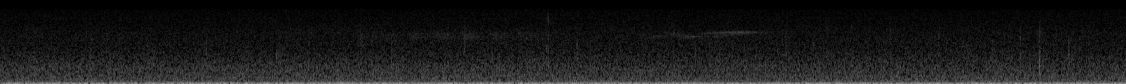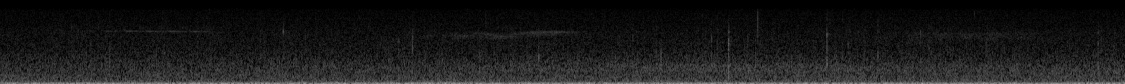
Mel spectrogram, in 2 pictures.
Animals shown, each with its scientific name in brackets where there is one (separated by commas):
Black-throated Blue Warbler (Setophaga caerulescens), Yellow-rumped Warbler (Setophaga coronata), Ovenbird (Seiurus aurocapilla)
